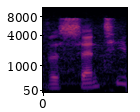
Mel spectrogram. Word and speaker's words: Vicente: it's Vincent Guerrero you know I do apologize I keep saying Vincent I believe it is pronounced Vicente Maybe small fonts make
